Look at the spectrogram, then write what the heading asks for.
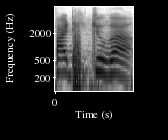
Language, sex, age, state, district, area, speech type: Malayalam, female, 18-30, Kerala, Kottayam, rural, read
